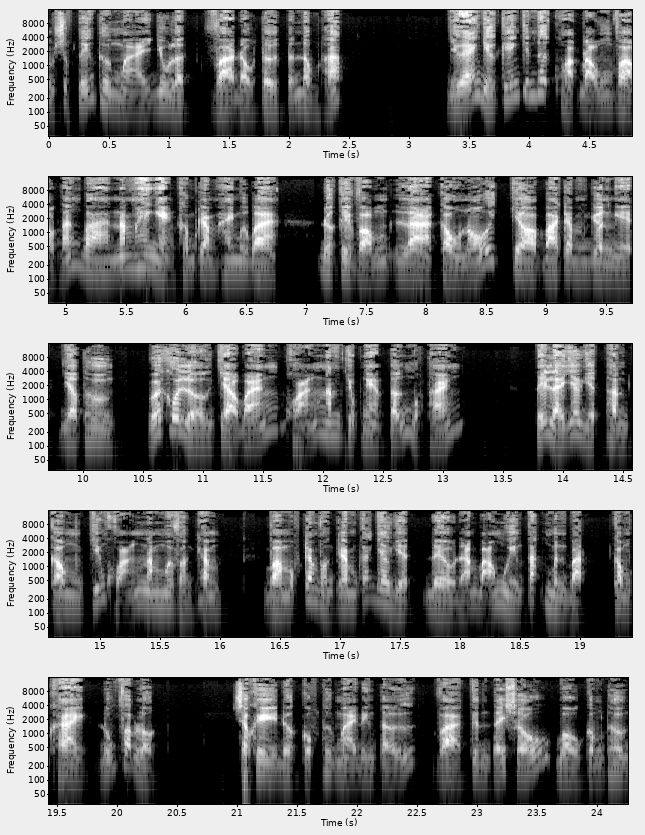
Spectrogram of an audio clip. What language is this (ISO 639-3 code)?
vie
